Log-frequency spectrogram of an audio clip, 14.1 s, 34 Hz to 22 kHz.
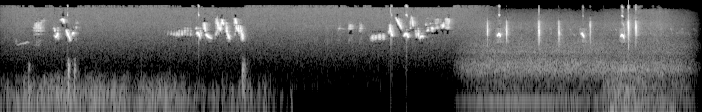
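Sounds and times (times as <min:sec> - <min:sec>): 
whinchat singing: 0:00.3 - 0:01.6, 0:03.4 - 0:04.9, 0:06.8 - 0:14.0.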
